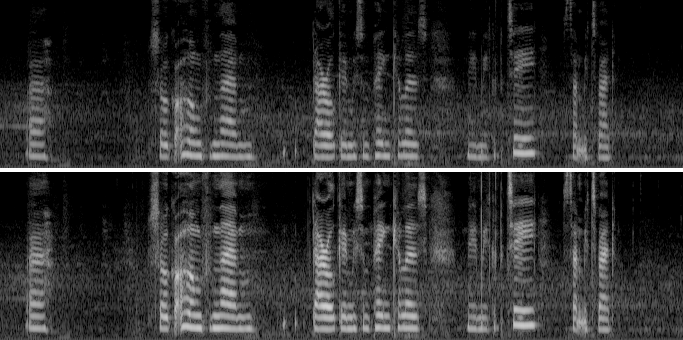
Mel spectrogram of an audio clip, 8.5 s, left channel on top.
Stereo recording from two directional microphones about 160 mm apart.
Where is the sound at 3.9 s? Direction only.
5° right (ahead or behind).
